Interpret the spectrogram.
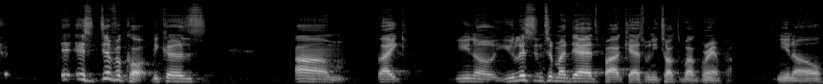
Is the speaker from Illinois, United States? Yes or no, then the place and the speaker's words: no; New Castle, Delaware, United States; moved away; also born or lived in Wilmington, Delaware / Philadelphia, Pennsylvania; We grew up in Newcastle, Delaware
